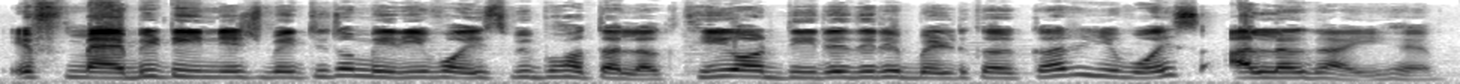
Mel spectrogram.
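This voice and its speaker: A woman's voice: medium pitch, brisk, darkish tone. A young adult Indian woman teaching public speaking to camera, mixing English into Hindi with an Indian English accent and stressing her words emphatically. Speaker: anchoring and public speaking coach.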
